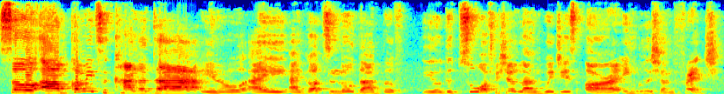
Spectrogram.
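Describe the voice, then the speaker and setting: A woman's voice: mid-range voice, normal speed, hardly any pauses, a bit bright, echoey room, slight background noise. A woman from Nigeria with a Nigerian accent, hosting a casual chat and speaking with many fillers and frequent laughter. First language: Yoruba. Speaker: host.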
